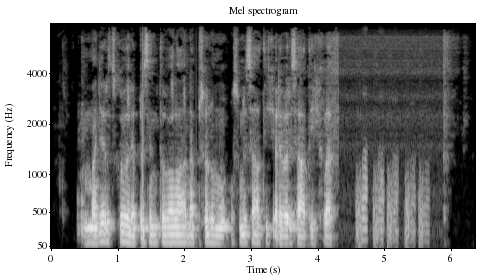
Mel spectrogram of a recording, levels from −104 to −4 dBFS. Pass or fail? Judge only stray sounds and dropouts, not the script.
fail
